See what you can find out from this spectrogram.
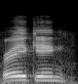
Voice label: BRAKING, COMPUTER, VOICES; Messiah

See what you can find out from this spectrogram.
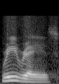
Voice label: "RERAISE", Dealer's Speech; PowerPOKER Demo

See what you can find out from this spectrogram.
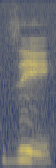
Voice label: "z" female, voice alphabet; Web Clip Empire 150,000

